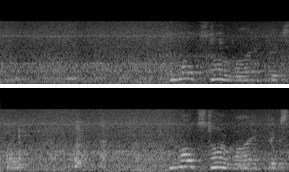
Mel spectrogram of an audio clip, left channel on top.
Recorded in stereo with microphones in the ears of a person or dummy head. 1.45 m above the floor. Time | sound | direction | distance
1.7 | a man speaking | 90° right | 6.5 m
